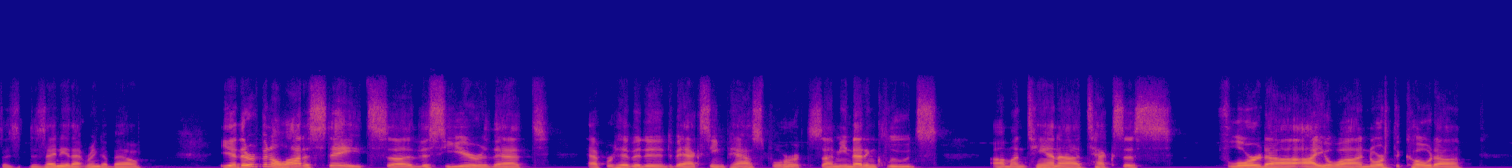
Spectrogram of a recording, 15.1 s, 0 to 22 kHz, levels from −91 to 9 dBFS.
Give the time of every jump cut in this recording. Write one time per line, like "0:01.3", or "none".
none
